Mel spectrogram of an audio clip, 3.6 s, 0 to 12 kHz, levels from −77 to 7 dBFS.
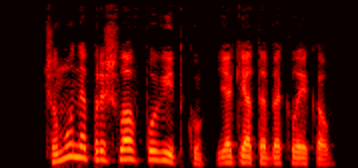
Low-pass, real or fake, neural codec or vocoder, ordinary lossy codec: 10.8 kHz; fake; vocoder, 44.1 kHz, 128 mel bands every 512 samples, BigVGAN v2; AAC, 48 kbps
